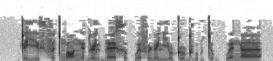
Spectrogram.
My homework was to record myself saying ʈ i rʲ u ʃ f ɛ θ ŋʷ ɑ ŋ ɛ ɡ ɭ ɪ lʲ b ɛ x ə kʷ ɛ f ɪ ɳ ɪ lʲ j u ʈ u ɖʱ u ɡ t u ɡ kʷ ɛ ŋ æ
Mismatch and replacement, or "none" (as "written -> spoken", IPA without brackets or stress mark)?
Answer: θ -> t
